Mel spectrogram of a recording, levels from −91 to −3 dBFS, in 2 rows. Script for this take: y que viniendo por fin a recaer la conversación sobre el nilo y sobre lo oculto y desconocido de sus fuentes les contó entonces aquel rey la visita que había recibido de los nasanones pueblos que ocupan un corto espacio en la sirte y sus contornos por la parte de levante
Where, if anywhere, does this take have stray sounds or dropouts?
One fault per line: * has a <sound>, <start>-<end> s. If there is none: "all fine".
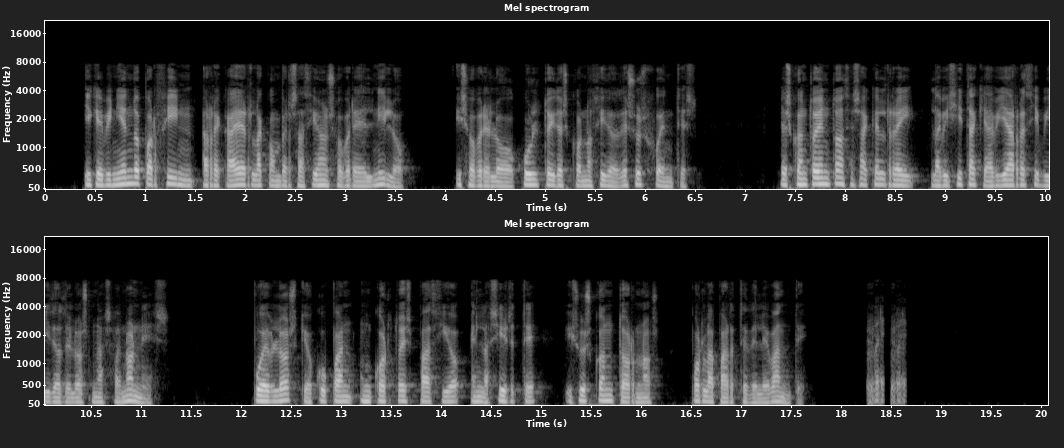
* has a laugh, 18.3-18.7 s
